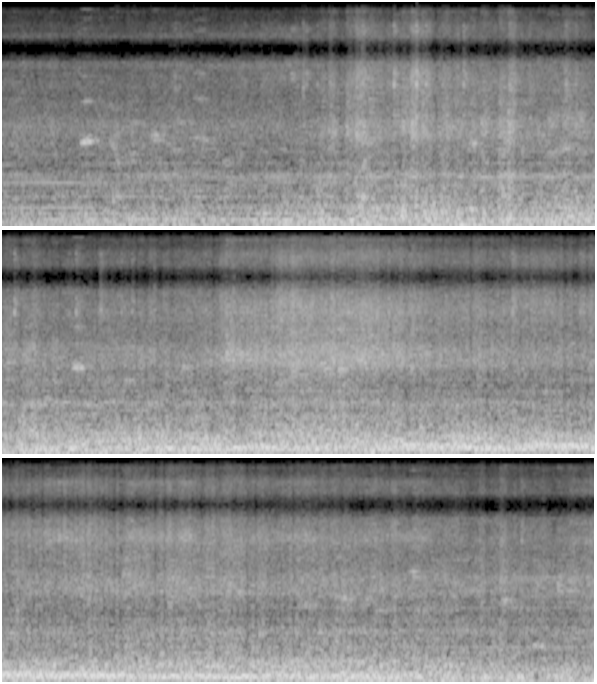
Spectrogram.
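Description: Inside a moving electric train's carriage: steady running noise of wheels on rails and the train's machinery. A deeper rumble grows louder about eight seconds in and eases near the end.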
